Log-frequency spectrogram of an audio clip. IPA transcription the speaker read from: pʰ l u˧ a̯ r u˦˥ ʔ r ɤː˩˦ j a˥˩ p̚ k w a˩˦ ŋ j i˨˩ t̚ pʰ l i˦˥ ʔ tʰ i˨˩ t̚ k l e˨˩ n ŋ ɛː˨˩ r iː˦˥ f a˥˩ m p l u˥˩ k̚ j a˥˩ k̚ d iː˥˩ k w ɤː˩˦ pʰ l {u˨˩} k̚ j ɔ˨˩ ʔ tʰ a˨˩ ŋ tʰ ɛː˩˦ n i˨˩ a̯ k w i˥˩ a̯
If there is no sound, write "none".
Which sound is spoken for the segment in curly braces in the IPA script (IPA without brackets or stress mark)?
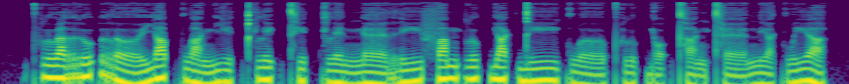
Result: u˨˩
